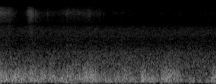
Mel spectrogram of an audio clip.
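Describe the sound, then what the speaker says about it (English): Strong wind on a disc golf course at Wortham Trail, a continuous rough roar buffeting the microphone with heavy low rumble and no letup. "the wind is blowing pretty fierce"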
